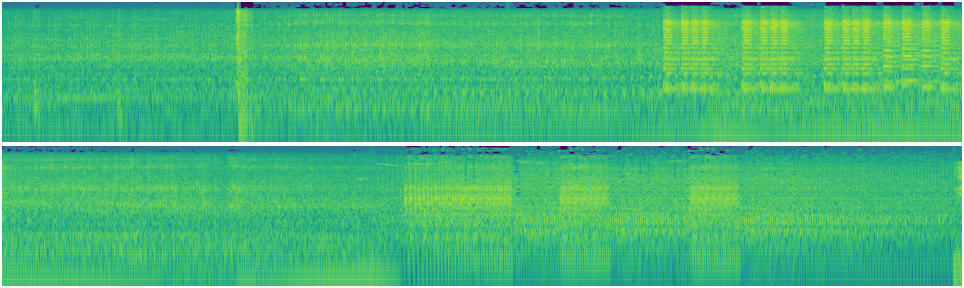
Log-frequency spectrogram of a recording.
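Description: Truck engine running steadily, with a burst of quick horn honks about a third of the way in and three longer, softer tones later on.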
